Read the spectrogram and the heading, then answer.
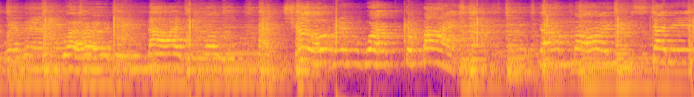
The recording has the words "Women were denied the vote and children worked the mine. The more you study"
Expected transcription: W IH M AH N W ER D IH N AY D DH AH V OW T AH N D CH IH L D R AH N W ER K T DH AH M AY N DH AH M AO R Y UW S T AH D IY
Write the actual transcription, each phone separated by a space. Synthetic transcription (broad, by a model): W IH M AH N W ER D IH N AY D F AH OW AH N CH IH L D R AH N W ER K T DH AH M AY N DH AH M AO R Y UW S T AH D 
